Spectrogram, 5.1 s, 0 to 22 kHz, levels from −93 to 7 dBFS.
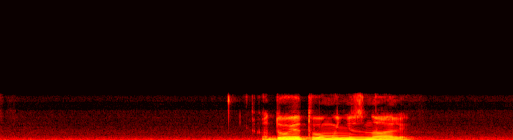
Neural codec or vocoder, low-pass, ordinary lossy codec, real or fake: none; 7.2 kHz; none; real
